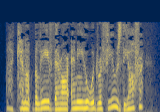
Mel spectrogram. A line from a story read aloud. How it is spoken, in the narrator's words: she said breathlessly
